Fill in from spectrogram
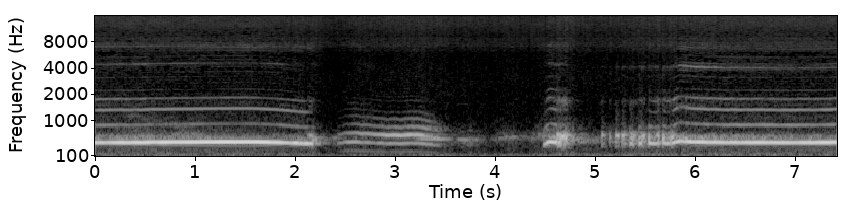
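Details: Puter pelung barbary dove calling to its mate with a long crying, laughing call: a held steady coo, softer quavering notes, a rough burst, stuttering pulses, then another long held note.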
